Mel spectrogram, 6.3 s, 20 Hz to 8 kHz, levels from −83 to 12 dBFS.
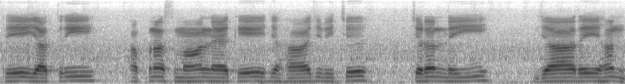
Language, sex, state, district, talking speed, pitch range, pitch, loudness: Punjabi, male, Punjab, Kapurthala, 125 wpm, 135-150 Hz, 140 Hz, -17 LUFS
